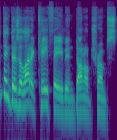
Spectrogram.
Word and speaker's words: kayfabe: is a lot of uh how do you pronounce the word? Uh is it kayfabe, Tyler? The wrestling term. Yeah. I do think there's a lot of kayfabe in Donald Trump's like the political grievance.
